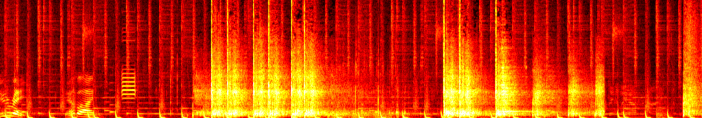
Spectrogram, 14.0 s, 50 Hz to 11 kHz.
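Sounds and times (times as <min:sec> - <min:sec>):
electronic dance music: 0:01.3 - 0:02.9
handgun shots: 0:03.9 - 0:08.0, 0:08.8 - 0:12.2, 0:13.7 - 0:14.0.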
